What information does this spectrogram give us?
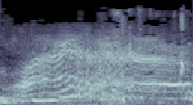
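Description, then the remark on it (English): A woman's drawn-out, wavering cry as a cat scratches her, loud, sliding in pitch like a low, stretched moan, with no words spoken. “And then she's starting to cry.”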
